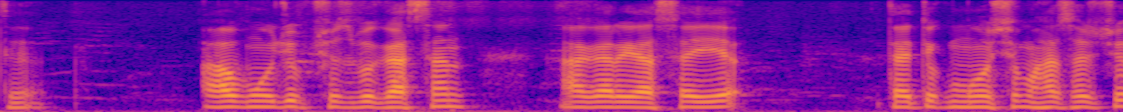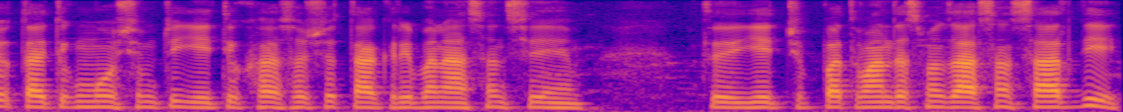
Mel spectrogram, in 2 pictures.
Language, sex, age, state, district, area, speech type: Kashmiri, male, 30-45, Jammu and Kashmir, Anantnag, rural, spontaneous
